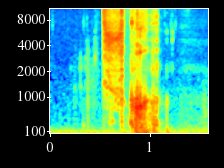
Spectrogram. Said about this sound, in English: Uh-oh. Amanda accidentally slurped up the slug.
